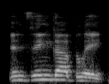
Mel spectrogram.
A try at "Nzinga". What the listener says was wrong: Zynga, that's Zynga. The N is silent. Zynga.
